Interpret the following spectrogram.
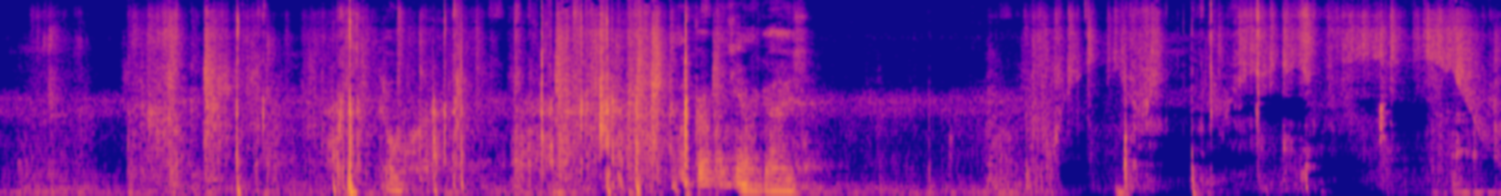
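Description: Footsteps on debris-covered concrete stairs: gritty scuffs and crunches with several sharp knocks, busiest in the first half, then a few sparse taps near the end.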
